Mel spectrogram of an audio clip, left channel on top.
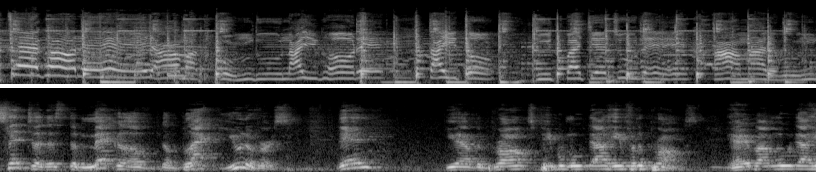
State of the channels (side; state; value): both; different; correlation 0.01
